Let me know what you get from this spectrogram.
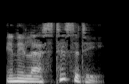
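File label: "inelasticity", British English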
